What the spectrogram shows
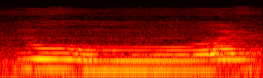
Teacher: Contoh, nun. Di situ ada mad bertemu dengan sukun dalam satu huruf, maka cara bacanya panjangnya 3 alif atau 6 harakat. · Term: mad lazim harfi mukhaffaf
